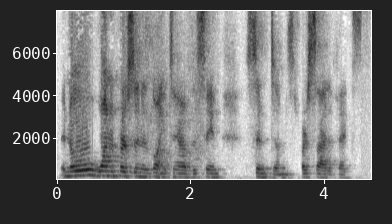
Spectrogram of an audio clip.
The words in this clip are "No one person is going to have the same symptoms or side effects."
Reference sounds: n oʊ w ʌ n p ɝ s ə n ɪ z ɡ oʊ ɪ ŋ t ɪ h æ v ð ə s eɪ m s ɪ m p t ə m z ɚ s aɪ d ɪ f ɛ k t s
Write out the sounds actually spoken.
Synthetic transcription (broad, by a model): n oʊ w ʌ n p ɝ s ə n ɪ z ɡ oʊ ɪ ŋ t ɪ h v ð ə s eɪ m s ɪ m p t ə m z ɚ s aɪ d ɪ f ɛ k t s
